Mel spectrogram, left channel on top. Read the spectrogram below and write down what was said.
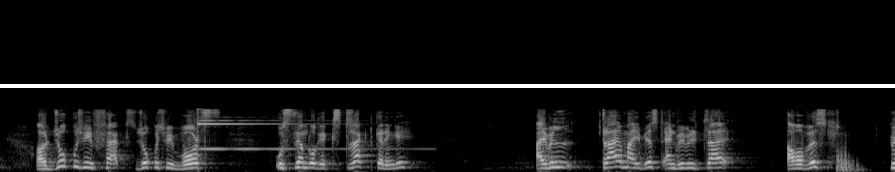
और जो कुछ भी फैक्ट्स, जो कुछ भी वर्ड्स उससे हम लोग एक्सट्रैक्ट करेंगे। I will try my best and we will try our best to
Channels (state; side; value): silent; left; 60 dB below the other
